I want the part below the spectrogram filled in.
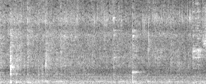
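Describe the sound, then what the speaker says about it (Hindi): Onion and masala fry in a pan with a steady, close sizzle, joined now and then by the scrape and clatter of stirring. "तब तक मसाला यहाँ भून रहा है, प्याज इसको अच्छे से हम"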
